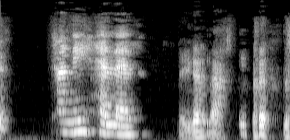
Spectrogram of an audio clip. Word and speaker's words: Canu Heledd: is called the Song of Helen, or the Canu Heleth, I think it's pronounced in Welsh, and it's a story. How do you say it? Canu Heledd.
